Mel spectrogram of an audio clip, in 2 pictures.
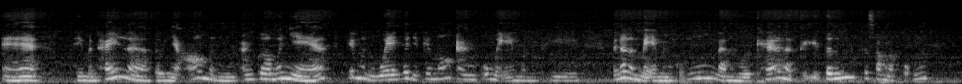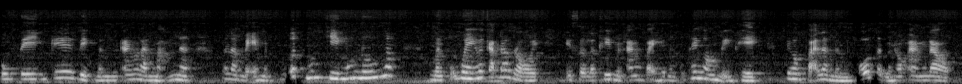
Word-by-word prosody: À, 180 0 +4 0.4
thì 185 - -3
mình 175 -1 0
thấy 255 +7 +4
là 195 - +1
từ 175 - -3
nhỏ 170 - -2
mình 175 -11 -1
ăn 230 +2 -4
cơm 240 0 0
ở 270 - +1
nhà 200 -11 +5
á, - - 0 0.2
cái 310 - -6
mình 265 -10 -1
quen 220 +3 +1
với 280 +2 -1
những 220 -5 -9
cái 250 - -9
món 255 +3 -5
ăn 220 -3 -3
của - - -5
mẹ 225 -4 -3
mình 170 +1 -6 0.2
thì 175 -1 -7 0.4
phải 220 - -5
nói 305 - +5
là 265 - +2
mẹ 175 -1 +2
mình 170 -1 +1
cũng 280 +5 -2
là 190 - 0
người 160 0 -1
khá 240 - +2
là 265 -4 +2
kỹ 325 +1 -7
tính, 280 +5 +5
cái 275 - -8
xong 240 -5 -5
là 180 - -6
cũng 255 +5 -7 0.4
ưu 250 0 0
tiên 245 0 +1
cái 300 0 0
việc 220 -7 +1
mình 185 0 -2
ăn 225 +4 0
lành 195 -4 +1
mạnh 185 +4 -1
nè, 200 -2 +3 0.3
nên 250 - -8
là 230 - -2
mẹ 195 0 0
mình 185 -1 -2
cũng - - -18
ít 365 - -19
món 300 +2 +3
chiên 270 -2 +6
món 290 +3 +4
nướng 305 +4 +7
lắm, 405 +1 +3 0.4
mình 200 -1 +1
cũng - - -3
quen 270 -1 +8
với 300 - +4
cách - - +4
đó 330 - +1
rồi. 180 -4 +2 0.3
Thiệt 205 +2 -8
sự 185 - -1
là 180 0 -4
khi 230 +5 0
mình 200 -3 -4
ăn 200 +1 -2
vậy - - 0
thì 185 - -4
mình 185 -2 -8
cũng - - -20
thấy 290 - -1
ngon 250 -6 +3
miệng 180 -3 -2
thiệt 175 -1 +3 0.3
chứ 260 - -1
hông 245 -1 +1
phải - - +2
là 235 - +1
mình 175 -4 +2
cố 280 +5 +3
tình - - -8
mình 170 +1 -1
hông 180 0 -5
ăn 195 -1 -1
đâu, 185 -4 +3
220 Hz, 290 wpm, -21 LUFS, 185-265 Hz, 0.4 s, quen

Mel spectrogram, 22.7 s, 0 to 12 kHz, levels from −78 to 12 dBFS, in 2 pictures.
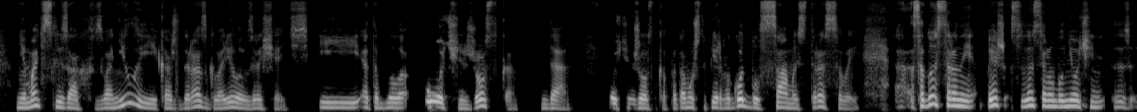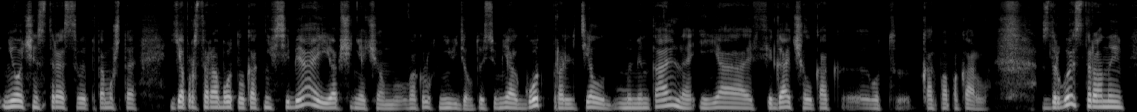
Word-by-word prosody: мне 145 -1 0
мать 190 +4 +3
в - - -1
слезах 145 -6 -1
звонила 150 - -1
и 135 -6 -1
каждый 130 0 -5
раз 170 -3 -1
говорила: 135 +4 -1
"Возвращайтесь!" 125 -1 -7
И 145 -1 -1
это 145 -1 -3
было 145 +1 +1
очень 155 -7 +4
жестко. 165 -5 -1 0.2
Да, 125 -3 -4 0.4
очень 135 -2 0
жестко, 130 -3 -2
потому 145 +5 -1
что - - -9
1 140 -3 -1
год 200 -1 +8
был 140 -4 -1
самый 145 -4 0
стрессовый. 145 -7 -5 0.3
Э, - - -14
с - - +1
одной 240 +3 +5
стороны, 195 -5 +5
понимаешь, 205 +2 +6
с - - -9
одной 195 +3 +5
стороны, 185 -3 +3
он - - +3
был 175 - +5
не 185 0 +6
очень 170 -2 0
э, 160 0 -7 0.2
не 170 +2 +4
очень 170 -3 +3
стрессовый, 145 -2 -2
потому 145 0 -5
что 140 -2 -7 0.3
я 155 +3 +3
просто 155 - -1
работал 155 -2 +2
как 145 -1 -2
не 145 - -3
в - - -12
себя, 185 +8 +1
и 145 -5 +4
вообще 140 +1 -2
ни 130 - -3
о - - -2
чем 115 -1 -7
вокруг 140 +4 -6
не 135 0 -3
видел. 115 -6 -6
То 130 - -6
есть 120 - -8
у - - -7
меня 145 -1 +2
год 200 +12 +5
пролетел 135 +2 -1
моментально, 135 - -1
и 130 +1 -6
я 140 -1 -2
фигачил, 135 +2 -1
как 130 +1 -7
вот, 125 -2 -9 0.4
как 130 -3 -6
папа 130 - -6
Карло. 115 -6 -7 0.5
С 130 - -11
другой 220 +11 +5
стороны, 170 -5 +2
145 Hz, 200 wpm, -24 LUFS, 130-165 Hz, 0.5 s, год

